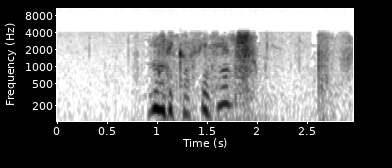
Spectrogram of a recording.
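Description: A dog sniffs and snuffles in grass close by.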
